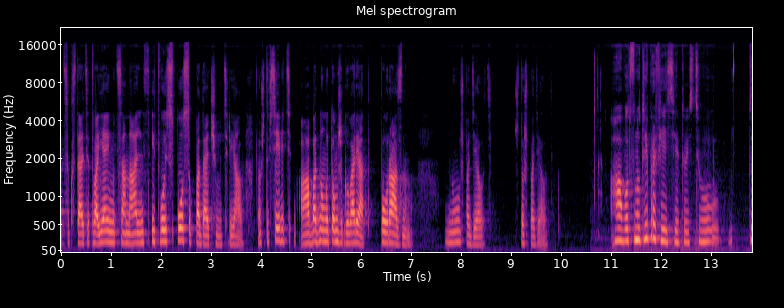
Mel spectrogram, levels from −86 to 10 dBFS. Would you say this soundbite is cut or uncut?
cut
